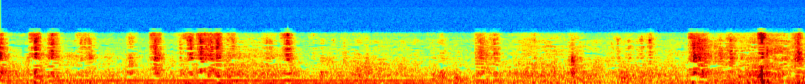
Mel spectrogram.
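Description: Faint scratching and small clicks of a screwdriver backing a brass screw out of a PC case's expansion-slot bracket, busiest in the first few seconds and again near the end, over a steady low hum.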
